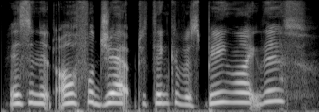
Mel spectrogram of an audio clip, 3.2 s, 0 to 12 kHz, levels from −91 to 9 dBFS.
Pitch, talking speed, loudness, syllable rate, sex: 275 Hz, 205 wpm, -18 LUFS, 4.3 syllables/s, female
